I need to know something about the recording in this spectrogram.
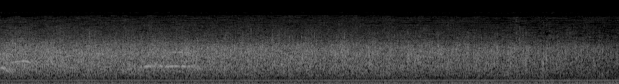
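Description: Large audience applauding, a steady wash of clapping that slowly dies away near the end.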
